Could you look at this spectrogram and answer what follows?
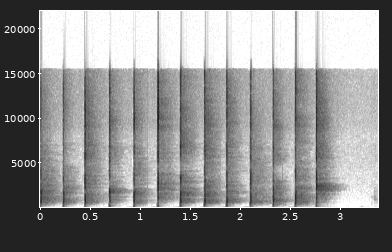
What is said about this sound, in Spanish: no ha podido encontrar en Anchor la aplicación un sonidito de aplausos, así que me voy a aplaudir a mí misma.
